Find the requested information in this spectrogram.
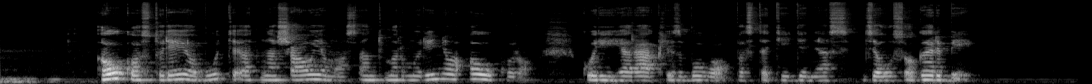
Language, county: Lithuanian, Alytus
